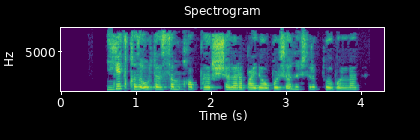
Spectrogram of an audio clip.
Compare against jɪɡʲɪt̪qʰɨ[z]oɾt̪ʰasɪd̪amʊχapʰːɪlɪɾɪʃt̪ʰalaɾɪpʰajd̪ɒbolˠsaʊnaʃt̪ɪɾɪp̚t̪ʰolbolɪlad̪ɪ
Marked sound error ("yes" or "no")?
no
